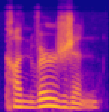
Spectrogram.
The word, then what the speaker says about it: conversion: Conversion. And conversion. This has the zh noise. So remember, if you have trouble finding that position, make the sh first and then use sound, use voicing.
